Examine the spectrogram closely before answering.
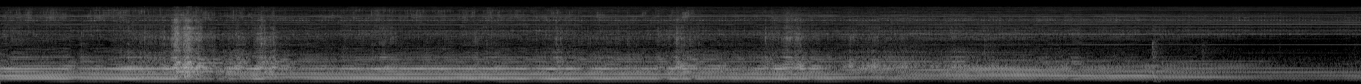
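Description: High-speed milling spindle mounted on a benchtop lathe, its end mill cutting an aluminium part. A steady whine of several tones runs under a rough cutting noise, loudest about two seconds in and easing off near the end.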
